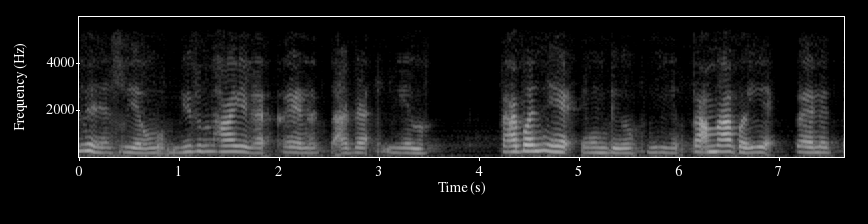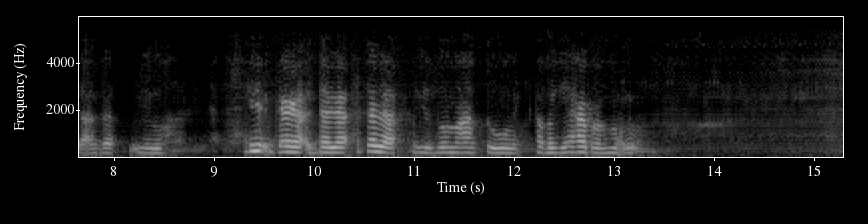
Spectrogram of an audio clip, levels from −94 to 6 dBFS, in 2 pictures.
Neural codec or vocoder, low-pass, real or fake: codec, 16 kHz in and 24 kHz out, 0.8 kbps, FocalCodec, streaming, 65536 codes; 5.4 kHz; fake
